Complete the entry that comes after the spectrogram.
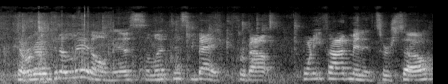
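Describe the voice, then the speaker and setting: With light background noise, a woman talks at a fairly quick pace with ordinary pitch variation. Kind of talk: tutorial. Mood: relaxed and friendly. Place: kitchen.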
